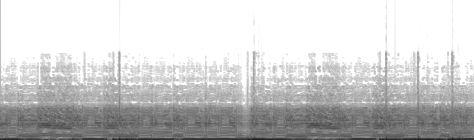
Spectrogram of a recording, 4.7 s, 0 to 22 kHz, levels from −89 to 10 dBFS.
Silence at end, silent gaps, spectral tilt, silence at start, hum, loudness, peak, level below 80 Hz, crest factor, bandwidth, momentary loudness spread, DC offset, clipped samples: 0 s; none; -7 dB/octave; 0 s; none; -13 LUFS; 0 dBFS; -18 dBFS; 12 dB; 9 kHz; 7 LU; under 0.1%; 0.2%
